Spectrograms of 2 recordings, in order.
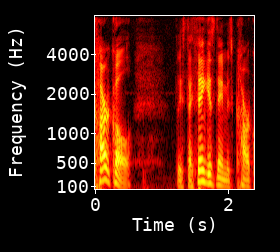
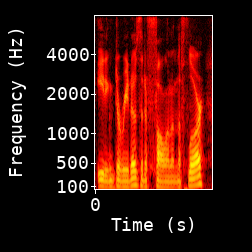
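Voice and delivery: normal talking voice

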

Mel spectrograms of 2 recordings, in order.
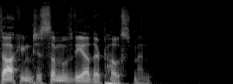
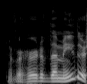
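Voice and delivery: raised-pitch character voice of a doubter; high-voiced dismissive postman; sceptical postman; 7 semitones higher, faster than usual. A narrator's reading. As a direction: pipe up with mild disbelief. Postman Tropes voiced in story.

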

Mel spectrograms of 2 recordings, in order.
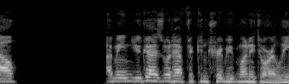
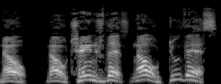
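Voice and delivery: bossy demanding; 7 semitones higher, 5 dB louder, slower than usual. Retold or imitated. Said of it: "I was a little".

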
